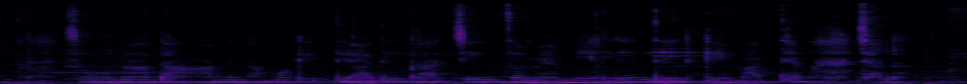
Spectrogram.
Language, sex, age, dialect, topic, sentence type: Maithili, female, 18-24, Southern/Standard, banking, statement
